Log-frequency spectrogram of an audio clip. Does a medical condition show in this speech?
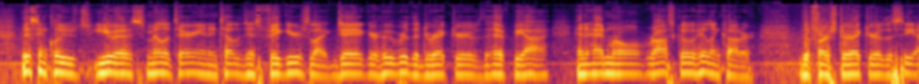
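No.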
